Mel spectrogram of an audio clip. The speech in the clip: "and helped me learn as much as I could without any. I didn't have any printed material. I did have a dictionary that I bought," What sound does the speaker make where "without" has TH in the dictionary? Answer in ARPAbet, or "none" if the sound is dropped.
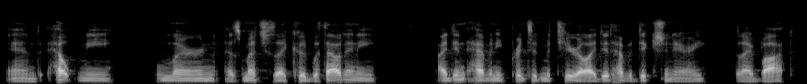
TH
